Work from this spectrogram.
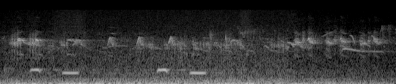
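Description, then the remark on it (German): A red-backed shrike chirps in short, scratchy bursts while a cuckoo's paired low notes repeat twice over a steady background rush, with no voices, heard after sunset from a boat anchored overnight among lakes and ponds edged with reeds and floodplain forest. “Baden nach Sonnenuntergang und alles, was wir hören, ist das Gezwitscher des Neuntöters und den Ruf des Kuckucks.”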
